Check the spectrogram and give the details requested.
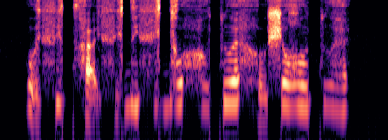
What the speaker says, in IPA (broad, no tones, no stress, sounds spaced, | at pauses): o̰ fʲ ɔ t̪ʰ a̰ fʲ o̰ d ɛ fʲ ə̤ d o h ɔ̤ tʷ æ h o̰ ʃ ɛ ʁʷ a tʷ æ̤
